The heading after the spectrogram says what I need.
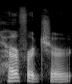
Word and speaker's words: Herefordshire: No, I always thought it was Herefordshire because we say Hereford for the cows. Oh, okay. No, Hereford. So we don't pronounce it Hereford.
